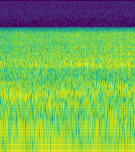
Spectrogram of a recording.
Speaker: hey it sounds good it's very quiet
